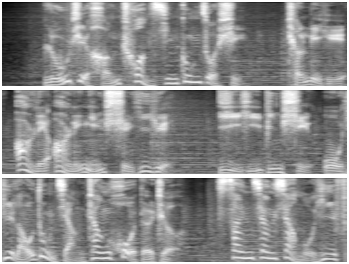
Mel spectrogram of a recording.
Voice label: 男 人物 颁奖感

